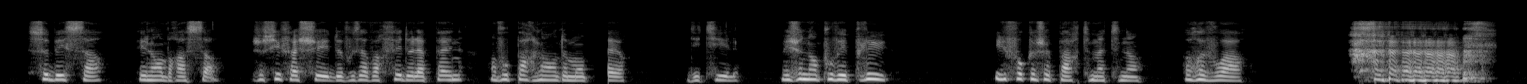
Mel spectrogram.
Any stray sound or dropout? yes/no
yes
